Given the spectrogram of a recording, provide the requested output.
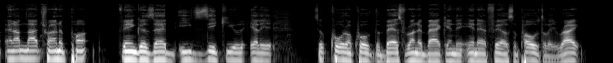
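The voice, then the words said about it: Sarcastic tone. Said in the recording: “I'm being sarcastic, you know, I'm sarcastically speaking”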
